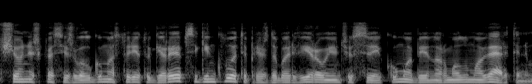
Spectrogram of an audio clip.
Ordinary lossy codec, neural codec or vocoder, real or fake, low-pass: MP3, 48 kbps; none; real; 7.2 kHz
